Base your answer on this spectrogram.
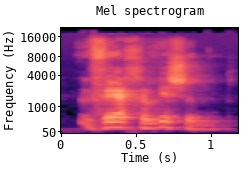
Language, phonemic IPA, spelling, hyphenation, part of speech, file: Dutch, /vər.ɣəˈʋɪ.sə(n)/, vergewissen, ver‧ge‧wis‧sen, verb, Nl-vergewissen.ogg
- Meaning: to convince oneself of the veracity [with van ‘of’]/[with dat ‘that’], to ascertain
